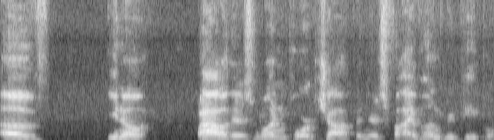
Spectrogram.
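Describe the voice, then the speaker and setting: A man talks in a normal speaking voice, fairly high in pitch. His pace is moderate and his pitch varies in an ordinary way. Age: 60s. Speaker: touring rock guitarist. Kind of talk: casual interview chat.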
